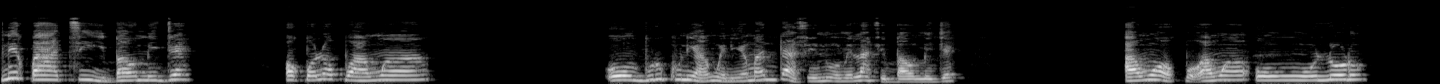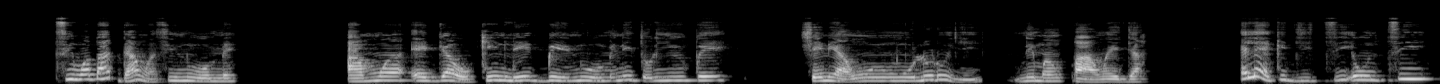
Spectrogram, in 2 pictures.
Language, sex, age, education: Yoruba, male, 30-45, tertiary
